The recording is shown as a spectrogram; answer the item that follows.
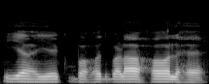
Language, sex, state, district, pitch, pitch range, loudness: Hindi, male, Jharkhand, Deoghar, 125 Hz, 120-125 Hz, -18 LUFS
